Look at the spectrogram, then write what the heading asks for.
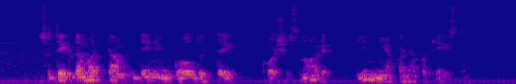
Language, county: Lithuanian, Telšiai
